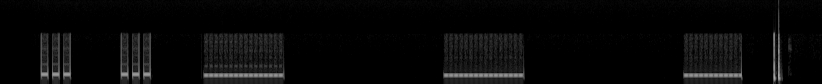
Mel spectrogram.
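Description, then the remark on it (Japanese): A few quick dialing beeps, then three steady ringback tones spaced a few seconds apart on a phone line, ending with a sharp click as the call is picked up: a phone call to a waterfall campground in Kihō Town, Mie Prefecture, Japan. “どんな施設で、なぜ秋が最高なのか、キャンプ場の方に電話で伺いたいと思います。”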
